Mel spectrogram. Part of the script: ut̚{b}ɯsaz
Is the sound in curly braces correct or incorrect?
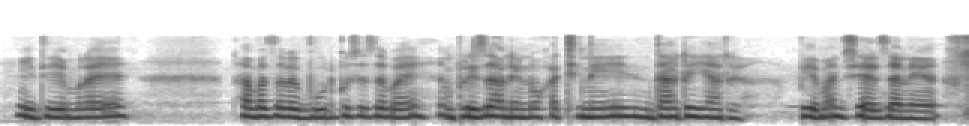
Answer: correct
